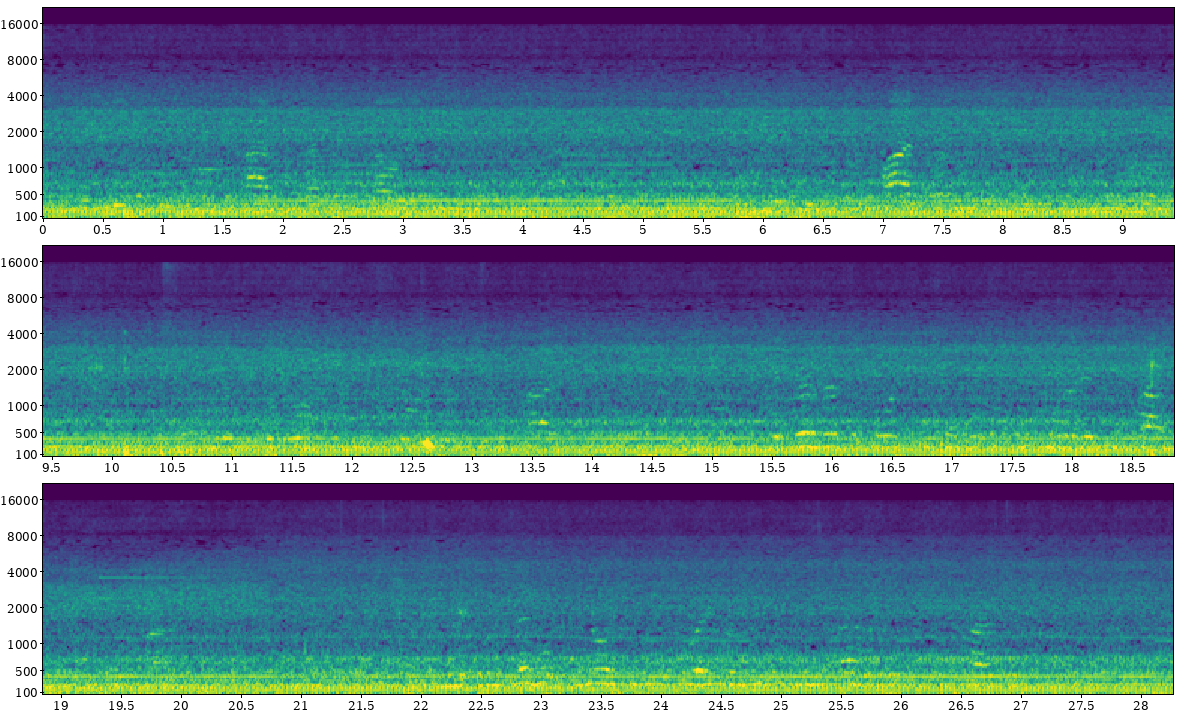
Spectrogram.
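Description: Music plays through loudspeakers.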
